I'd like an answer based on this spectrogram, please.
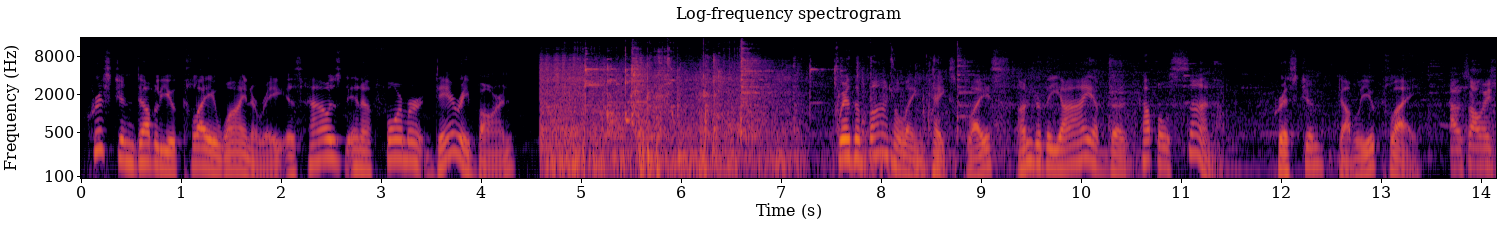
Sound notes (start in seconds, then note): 4.5 machinery clanging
